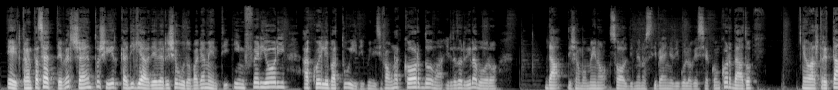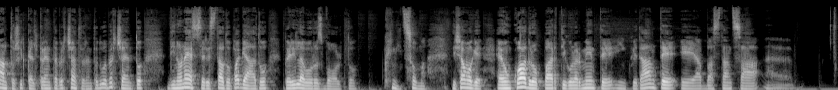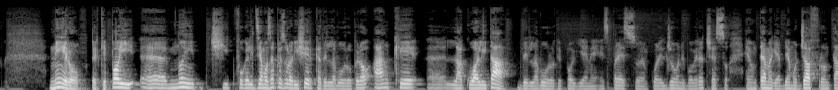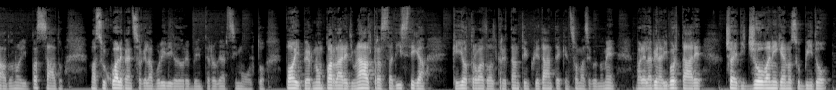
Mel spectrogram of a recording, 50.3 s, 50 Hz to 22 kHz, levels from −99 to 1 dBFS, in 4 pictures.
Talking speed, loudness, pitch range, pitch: 170 wpm, -23 LUFS, 125-155 Hz, 135 Hz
